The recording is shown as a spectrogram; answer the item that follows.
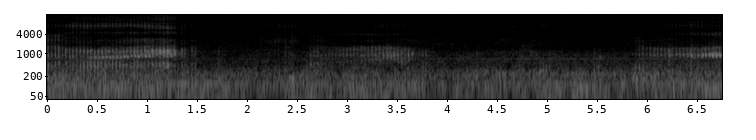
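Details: A domestic cat, the youngest of the household, purrs in a steady low rumbling vibration that swells and fades with each breath, described as an unusual, special purr.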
